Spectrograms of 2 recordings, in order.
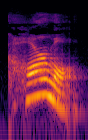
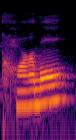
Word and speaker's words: caramel: Caramel. You might see caramel apples, especially in the fall. They're very popular. But some people say caramel. Both are correct.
